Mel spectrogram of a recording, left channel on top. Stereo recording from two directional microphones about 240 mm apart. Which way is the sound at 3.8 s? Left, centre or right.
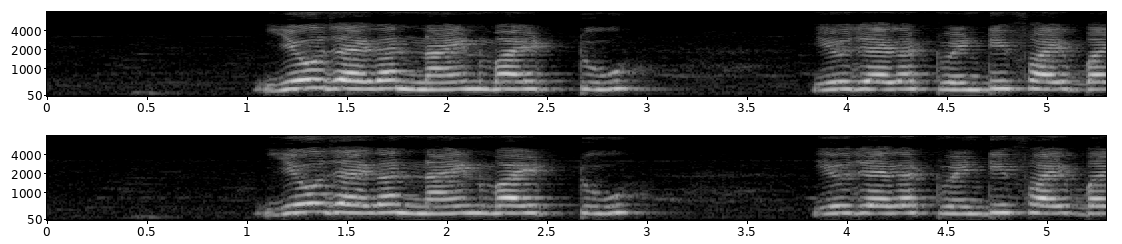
Left.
